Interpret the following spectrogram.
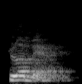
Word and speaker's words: plumber: The second one is plumber, plumber. The letter B there is not pronounced. So what we pronounce is the P, the L, the U, the M, and the ER. That letter B is not pronounced. The sound for that letter B is silenced.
